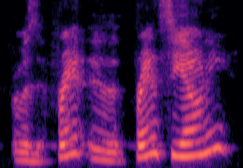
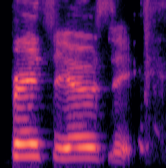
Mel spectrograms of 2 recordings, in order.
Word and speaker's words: Franciosi: Was it Francioni? How do you pronounce your last name? Franciosi. Franciosi. Okay. Franciosi. In high school, called me Francois because they didn't know how to say it.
